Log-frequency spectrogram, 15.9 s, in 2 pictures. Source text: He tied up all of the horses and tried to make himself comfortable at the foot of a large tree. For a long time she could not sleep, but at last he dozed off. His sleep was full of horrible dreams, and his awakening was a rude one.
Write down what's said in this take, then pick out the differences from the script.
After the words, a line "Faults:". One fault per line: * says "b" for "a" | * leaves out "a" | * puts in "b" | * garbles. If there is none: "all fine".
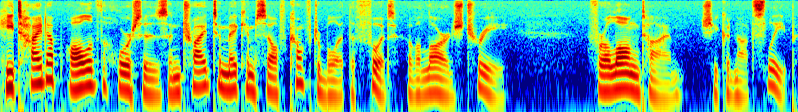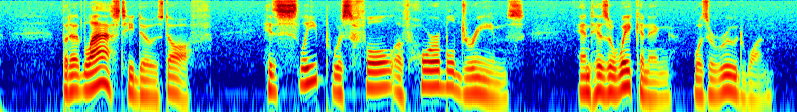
He tied up all of the horses and tried to make himself comfortable at the foot of a large tree. For a long time she could not sleep, but at last he dozed off. His sleep was full of horrible dreams, and his awakening was a rude one.
Faults:
all fine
